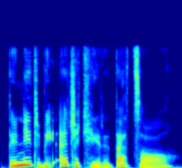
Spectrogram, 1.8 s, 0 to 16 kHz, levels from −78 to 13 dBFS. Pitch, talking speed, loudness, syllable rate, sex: 230 Hz, 230 wpm, -16 LUFS, 6.6 syllables/s, female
